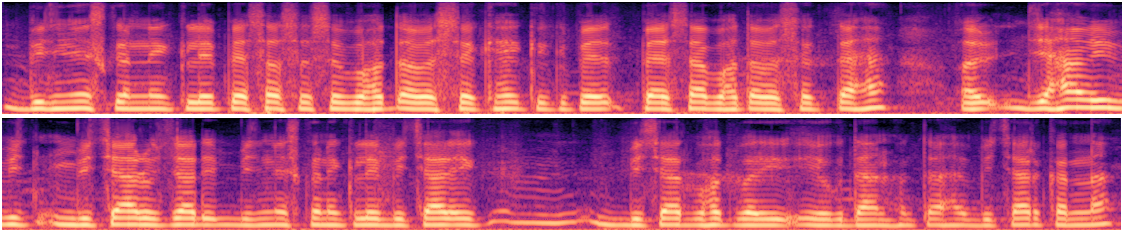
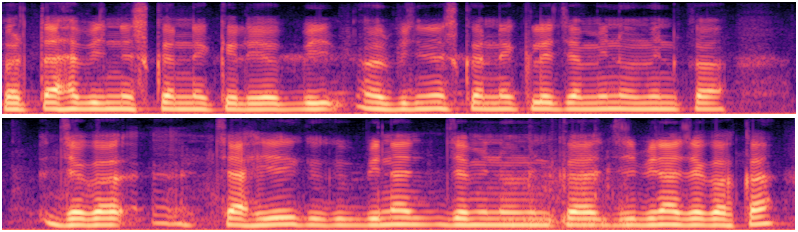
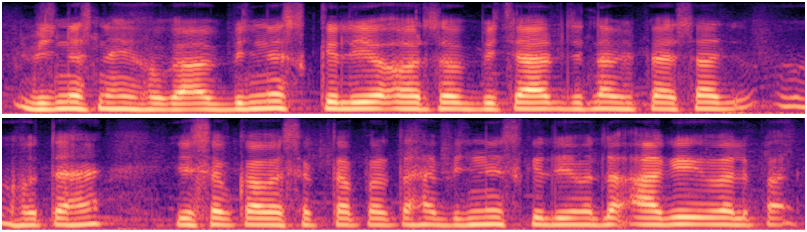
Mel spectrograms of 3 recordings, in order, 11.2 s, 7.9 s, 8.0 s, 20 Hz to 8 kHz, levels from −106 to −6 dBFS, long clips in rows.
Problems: constant background noise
